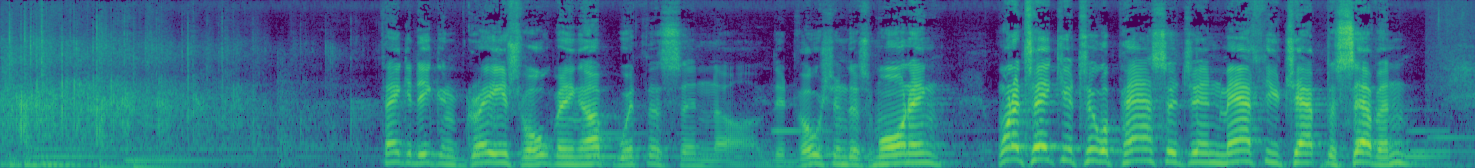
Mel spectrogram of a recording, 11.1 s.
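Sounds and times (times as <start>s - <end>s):
church congregation clapping hands: 0.0s - 3.5s
speech: 2.9s - 10.8s.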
